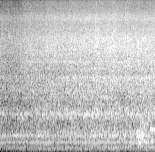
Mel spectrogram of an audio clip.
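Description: Garlic ginger paste sizzling with softened tomatoes in a hot pan, a steady loud hiss and crackle of frying that holds throughout without talk.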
